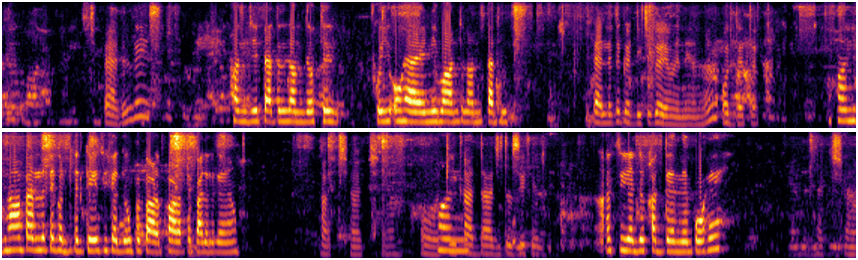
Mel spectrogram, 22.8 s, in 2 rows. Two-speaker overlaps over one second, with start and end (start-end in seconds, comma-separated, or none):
none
